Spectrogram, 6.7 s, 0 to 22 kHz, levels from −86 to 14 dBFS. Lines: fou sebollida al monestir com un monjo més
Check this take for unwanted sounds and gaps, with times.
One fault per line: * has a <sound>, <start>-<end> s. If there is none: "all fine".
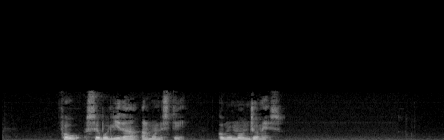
all fine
